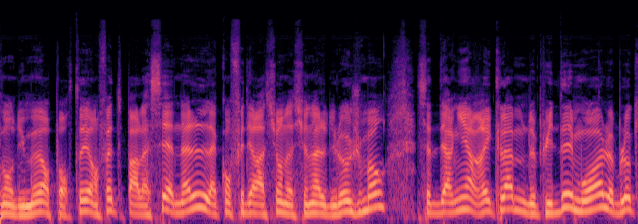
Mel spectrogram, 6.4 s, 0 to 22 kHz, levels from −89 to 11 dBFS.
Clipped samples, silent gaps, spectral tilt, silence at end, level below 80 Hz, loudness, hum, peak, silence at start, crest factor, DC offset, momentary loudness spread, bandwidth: under 0.1%; none; -7 dB/octave; 0 s; -44 dBFS; -12 LUFS; none; 0 dBFS; 0 s; 10 dB; under 0.1%; 5 LU; 10.5 kHz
